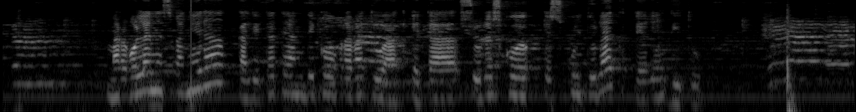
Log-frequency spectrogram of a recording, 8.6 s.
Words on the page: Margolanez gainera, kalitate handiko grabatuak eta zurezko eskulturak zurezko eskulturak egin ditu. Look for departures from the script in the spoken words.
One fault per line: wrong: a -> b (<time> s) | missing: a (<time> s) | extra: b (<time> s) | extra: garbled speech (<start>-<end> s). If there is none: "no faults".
missing: zurezko eskulturak (6.3 s)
